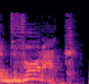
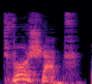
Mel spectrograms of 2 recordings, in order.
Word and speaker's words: Dvořák: Eu tinha um tal de Dvořák, compositor, que a turma escrevia Dvorak, né? Sim. E era pra gente saber se pronunciava certo. Se não me engano, a pronúncia era Dvořák.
